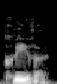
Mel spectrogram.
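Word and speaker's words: Caoimhe: have a a cousin called Kea which is C a o i m h e so the sound is uh Irish so it be qua or E there'd be a little you know what I mean a little dip thong in there rather than just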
